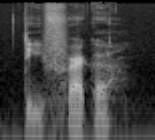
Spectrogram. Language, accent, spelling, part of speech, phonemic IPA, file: English, UK, defragger, noun, /diːˈfɹæɡə(ɹ)/, En-uk-defragger.ogg
- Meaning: A defragmenter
